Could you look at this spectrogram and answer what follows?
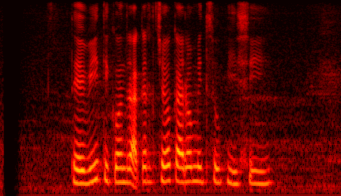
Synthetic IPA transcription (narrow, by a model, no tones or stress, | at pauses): d̪̥ɛ̤wid̪̥i̤kɔnt̪ɾa̰ʔkərd̥ʒ̥ɔ̤kaɾomit̪sub̥i̤si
